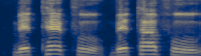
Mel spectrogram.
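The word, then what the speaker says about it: Meta F: 발음을 할 때 메타프 이 정도 발음하면 콩글리시로 괜찮아요.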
